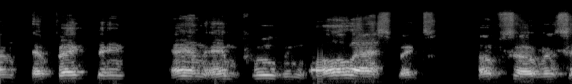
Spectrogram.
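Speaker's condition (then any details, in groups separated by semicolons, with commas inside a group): ALS; onset in hands and arms, tracheostomy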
